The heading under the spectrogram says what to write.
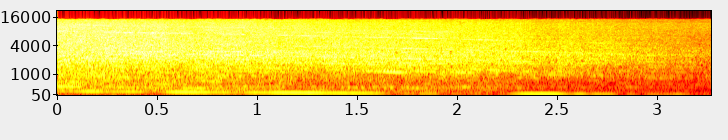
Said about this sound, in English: So I'm going to ask Dave now to conduct a full wide open throttle test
